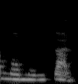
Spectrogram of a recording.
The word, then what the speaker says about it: momentáneo: La palabra momentáneo, momentáneo. Aquí yo elevo la voz en ta, separo estas dos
